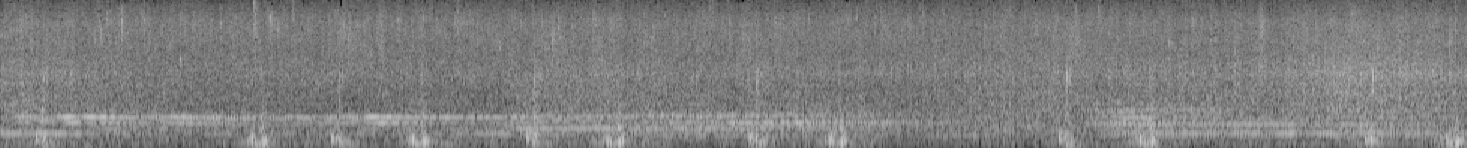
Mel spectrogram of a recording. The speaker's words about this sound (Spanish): Llovía torrencialmente.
